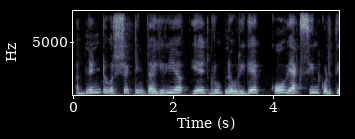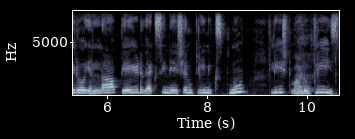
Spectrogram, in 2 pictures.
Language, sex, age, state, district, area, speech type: Kannada, female, 45-60, Karnataka, Shimoga, rural, read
